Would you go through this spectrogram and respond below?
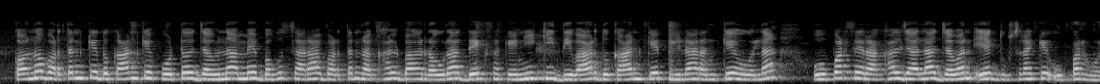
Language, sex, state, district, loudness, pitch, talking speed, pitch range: Bhojpuri, female, Bihar, Gopalganj, -16 LUFS, 250 Hz, 185 wpm, 240-270 Hz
